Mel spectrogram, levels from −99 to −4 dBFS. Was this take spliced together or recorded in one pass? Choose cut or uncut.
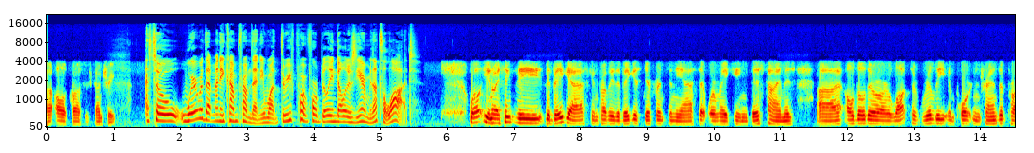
cut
